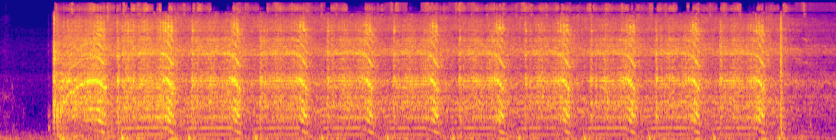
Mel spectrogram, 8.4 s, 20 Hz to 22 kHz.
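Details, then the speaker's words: Em1 engine compression test, plugs out, ten cranks on cylinder two: even starter cranking at roughly ninety strokes per minute; gauge reads 210–220, healthy, though the tester is suspected of reading slightly low. "so cylinder number two came out to 210 220 so we're good there"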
